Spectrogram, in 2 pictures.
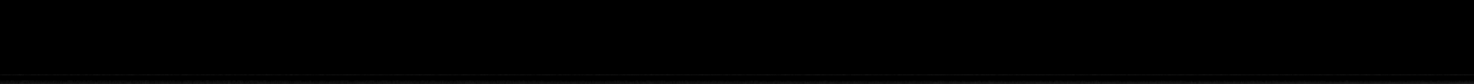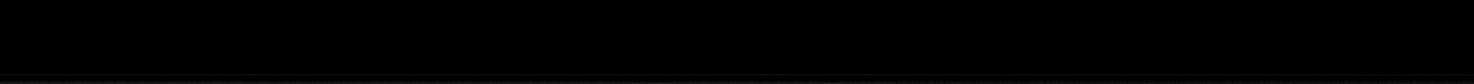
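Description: Near silence with a faint, steady hum made of several unchanging tones.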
